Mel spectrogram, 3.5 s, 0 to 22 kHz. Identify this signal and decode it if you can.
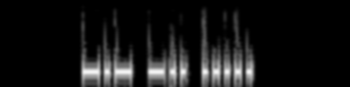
Morse code, heard as a keyed tone, about 22 wpm, 700 Hz. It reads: KD5
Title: USA Call Sign Prefixes - Repeated 2x - 22wpm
